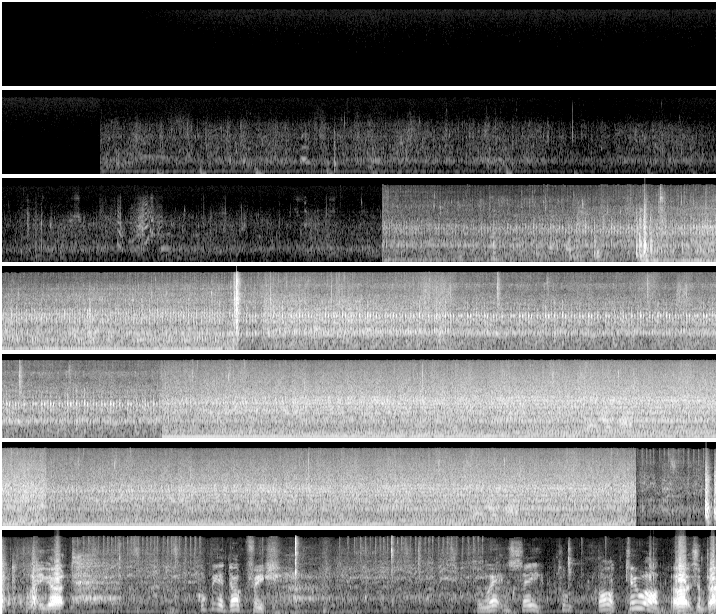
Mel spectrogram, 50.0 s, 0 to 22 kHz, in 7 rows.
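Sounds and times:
motor boat engine droning: 8.2s - 15.4s, 18.0s - 49.9s.

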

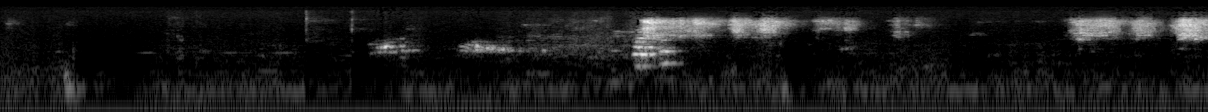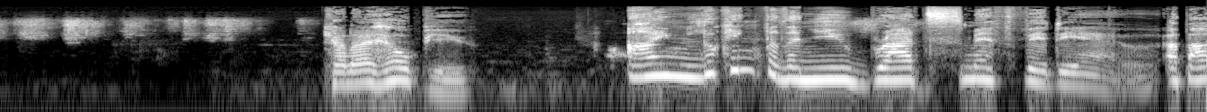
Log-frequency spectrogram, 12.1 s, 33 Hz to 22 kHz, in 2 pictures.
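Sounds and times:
faint bird chirping: 0.7s - 7.8s.

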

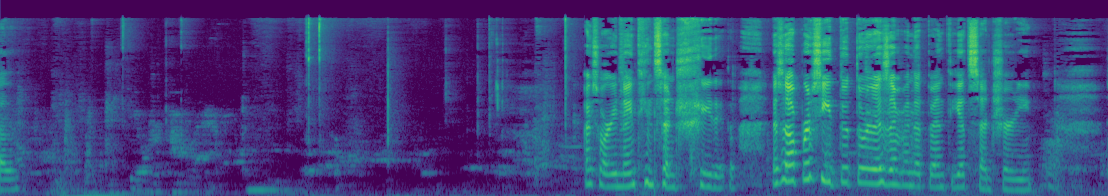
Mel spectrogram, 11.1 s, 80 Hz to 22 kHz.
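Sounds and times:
faint low hum: 0.0s - 11.0s
computer mouse clicks: 3.0s - 5.8s.

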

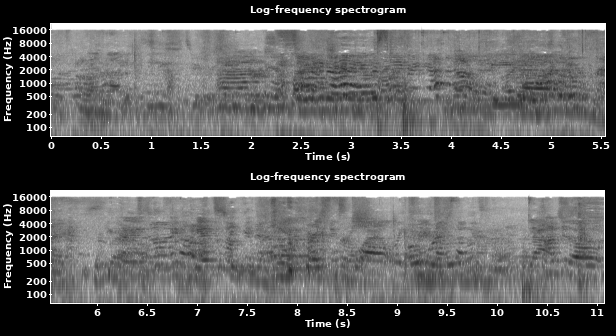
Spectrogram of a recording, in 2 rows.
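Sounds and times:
students chatting: 0.0s - 11.0s.

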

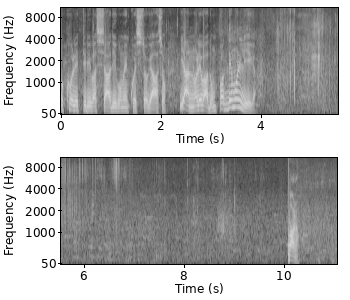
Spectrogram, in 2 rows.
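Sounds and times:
faint voices: 1.6s - 11.0s
chewing crusty bread: 3.6s - 9.1s.

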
